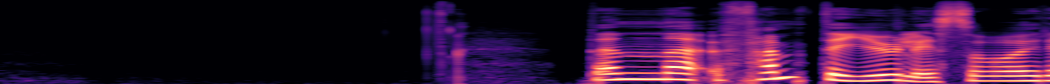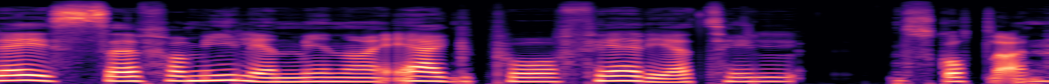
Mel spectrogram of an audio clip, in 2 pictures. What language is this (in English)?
Norwegian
